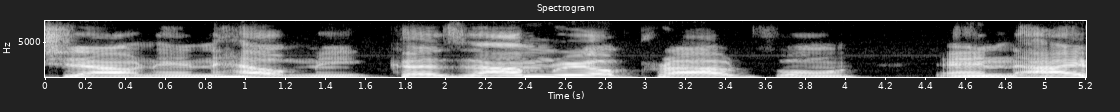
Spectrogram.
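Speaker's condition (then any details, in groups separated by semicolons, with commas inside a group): ALS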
